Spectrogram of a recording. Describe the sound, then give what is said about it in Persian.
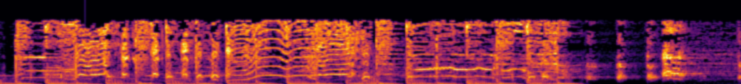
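A loud, bouncy dance track built from chicken clucks and rooster crows, chopped into a steady rhythmic beat with a heavy kick, then briefly dropping out near the end. “اینم همینه، اینم هم تو مایه دی جی قدقد خودمونه.”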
